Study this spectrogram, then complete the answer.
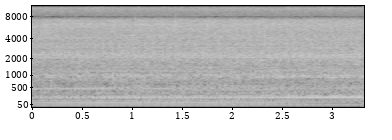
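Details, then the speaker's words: Mazda MX5 just after oil flush and change to Mobil 1 0W40, started after cranking with plugs out; loud idle with slightly uneven beat, running rough from fuel left in the cylinders during cranking. "reason I ran a bit rough is because there was a bit of filled in the cylinders from when I was cranking it"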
